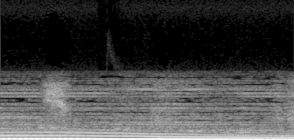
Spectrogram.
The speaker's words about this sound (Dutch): Zie hier, de stofzuiger van de toekomst. Deze ruimte is voor het eerst van haar bestaan geheel stofvrij.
